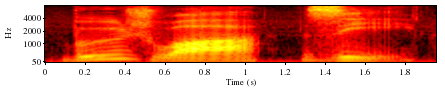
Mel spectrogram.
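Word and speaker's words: bourgeoisie: have the bouge Z this one is hard to say so you should try to pratice it's basically three syllables bouis Z BGE Z bgeo are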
